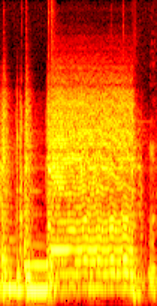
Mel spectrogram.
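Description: Distorted electric guitar plays a riff, a few quick palm-muted chugs leading into a loud sustained ringing chord with slight vibrato that fades out, played alone.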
